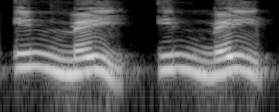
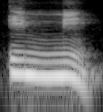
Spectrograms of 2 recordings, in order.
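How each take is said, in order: First: The vowel before the final ee is a. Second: The vowel before the final ee is i. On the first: The speaker calls it wrong. "پڑھنے میں ذرا دقت ہے" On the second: The speaker calls it right. "صرف اس زبر کو کیا کیا, زیر میں بدل دیا"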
